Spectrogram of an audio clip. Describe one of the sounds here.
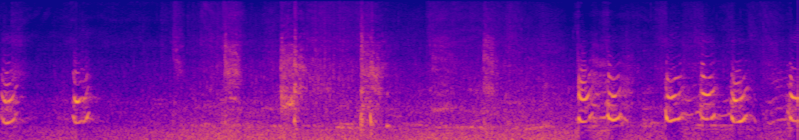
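Water splashes and churns as sea lions swim.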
